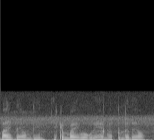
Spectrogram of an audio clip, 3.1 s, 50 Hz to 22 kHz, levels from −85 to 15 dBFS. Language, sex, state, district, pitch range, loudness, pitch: Chakma, male, Tripura, Unakoti, 110-115 Hz, -16 LUFS, 115 Hz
